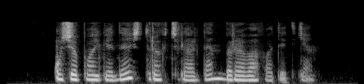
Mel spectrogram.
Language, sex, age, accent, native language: Uzbek, female, 19-29, Toshkent viloyati, Uzbek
